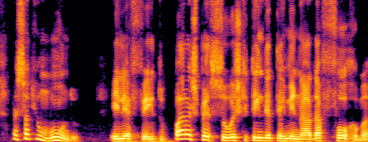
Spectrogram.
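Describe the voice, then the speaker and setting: Pitched fairly high, a man's voice swings very widely in pitch over a very clean recording with a silent background. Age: 70s. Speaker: university professor. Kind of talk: podcast interview.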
